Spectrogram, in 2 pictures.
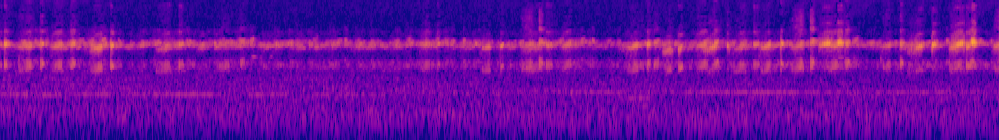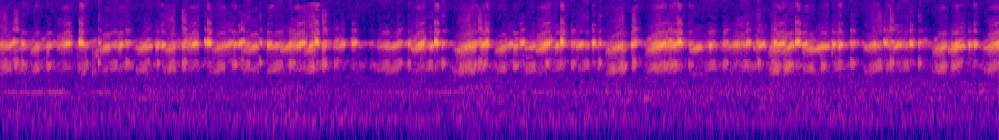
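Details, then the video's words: Frogs calling together at night, a dense overlapping chorus of rapid high croaks and trills in two bright bands, building louder after the first few seconds and pulsing continuously with no other sounds. "Frog Chorus - Night Ambient Sounds"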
